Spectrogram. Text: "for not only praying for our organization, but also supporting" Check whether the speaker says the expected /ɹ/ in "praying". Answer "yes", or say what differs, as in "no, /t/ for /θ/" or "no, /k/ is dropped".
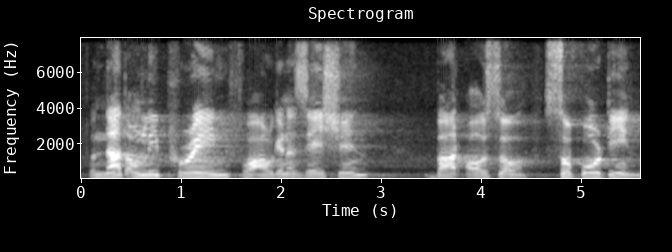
yes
